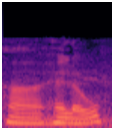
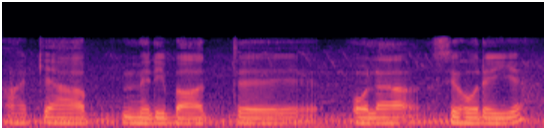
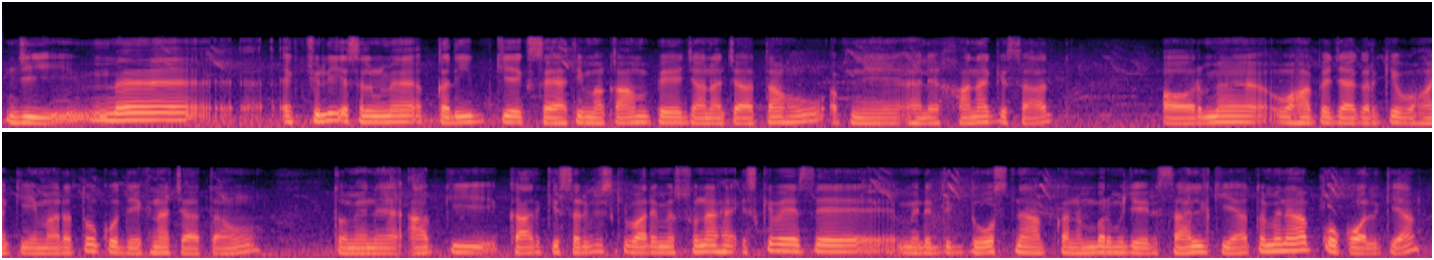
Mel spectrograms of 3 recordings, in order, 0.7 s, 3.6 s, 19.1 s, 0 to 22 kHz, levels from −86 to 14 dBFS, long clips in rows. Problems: none marked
